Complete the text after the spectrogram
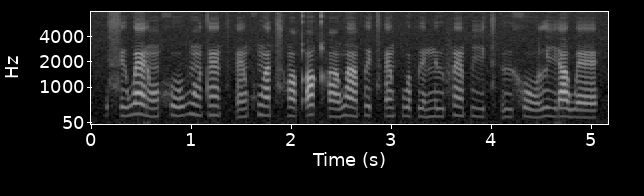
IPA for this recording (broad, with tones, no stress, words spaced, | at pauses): sɪ˩˥wæ˥˩ɾõ˩˥ xo˩˥võ˨tɛ̃˥˩ t͡sʼɛ̃˩˥xʷã˦ t͡sʰõ˨qʼɛ˥˩qʰɛ̃˨˩˦ wã˩˥ pɪ˦t͡sʼɛ̃˦kʷa˦pɪ˨˩˦ nɨ˩˥fɛ̃˦pi˨˩˦ t͡sʼɨ˨˩˦xo˨˩˦ li˨˩˦ɾa˨wɛ˨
